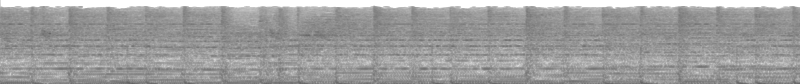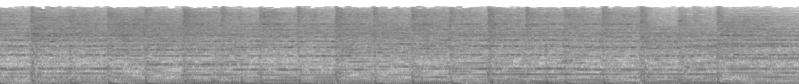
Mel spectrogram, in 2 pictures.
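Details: Steady rock-style music with guitar and drums plays continuously, with no barking or other animal sound heard.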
